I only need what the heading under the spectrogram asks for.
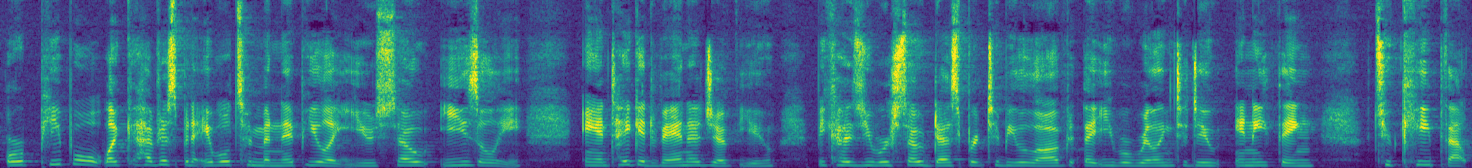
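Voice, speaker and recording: A woman's voice: medium pitch, pushed and bright. A young woman hosting a personal podcast, talking earnestly and emotionally, close to tears at times. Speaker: podcast host.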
